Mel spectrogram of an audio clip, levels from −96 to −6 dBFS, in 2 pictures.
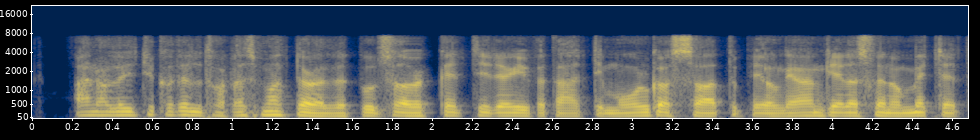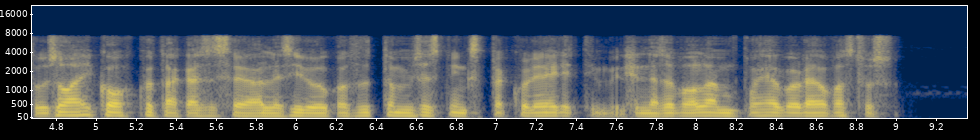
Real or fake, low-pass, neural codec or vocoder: fake; 7.2 kHz; codec, 16 kHz in and 24 kHz out, 0.6 kbps, FocalCodec, streaming, 4096 codes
